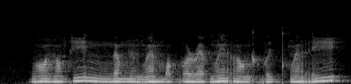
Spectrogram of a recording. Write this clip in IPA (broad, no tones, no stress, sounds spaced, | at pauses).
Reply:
ɡ ɔ̃ n ɔ̃ k i nː ə m ĩ ɡʷ ɛ̃ m ɔ ɡʷ ɤ ɹ ɛ ɡʷ ĩ r ɔ̃ ɡ ə ɡʷ i kʷʰ ɛ̃ r i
